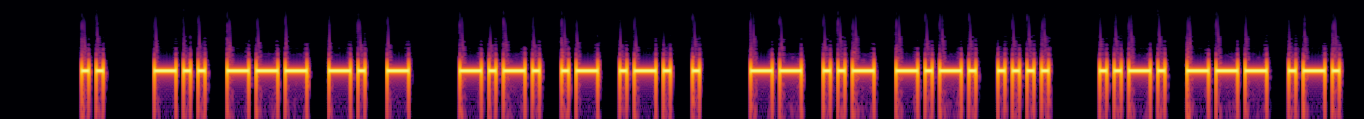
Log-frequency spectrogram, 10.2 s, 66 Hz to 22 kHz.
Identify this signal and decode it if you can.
Morse code, heard as a keyed tone, about 22 wpm, 700 Hz. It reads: I DONT CARE MUCH FOR
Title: Sentences from Top 1000 Words - Review Part 4 - 22wpm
